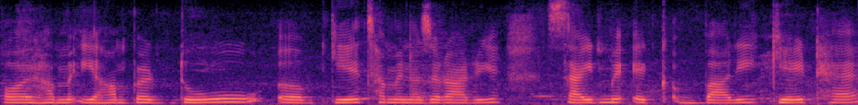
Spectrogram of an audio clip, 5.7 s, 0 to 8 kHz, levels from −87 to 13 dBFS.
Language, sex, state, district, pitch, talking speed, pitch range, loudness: Hindi, female, Punjab, Pathankot, 220 Hz, 190 wpm, 215-230 Hz, -18 LUFS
